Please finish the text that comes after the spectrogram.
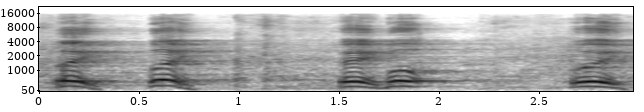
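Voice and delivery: loud call for attention; hey, get the ladies' attention. Real, not acted. Preacher calls out to the women loudly. Calling out to audience.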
